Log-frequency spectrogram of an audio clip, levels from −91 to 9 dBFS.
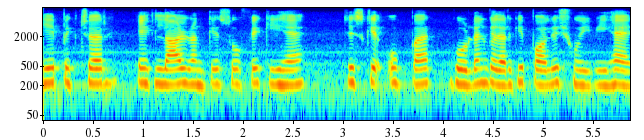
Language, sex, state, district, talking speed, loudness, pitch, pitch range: Hindi, female, Punjab, Pathankot, 185 wpm, -18 LUFS, 220 Hz, 210-230 Hz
